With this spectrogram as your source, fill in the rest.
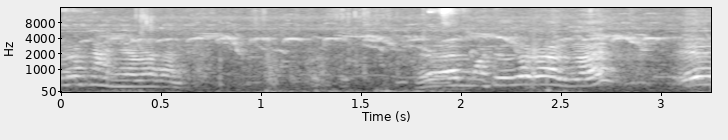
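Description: Several chickens cluck and squawk nearby in a village in Khed, Ratnagiri, in short, overlapping bursts, with scattered rustling in the background.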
